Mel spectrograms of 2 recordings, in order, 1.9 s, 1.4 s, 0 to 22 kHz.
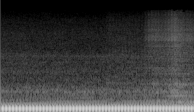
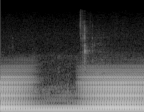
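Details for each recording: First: Miller & Kreisel V-2B subwoofer after replacing defective main filter capacitors in the power supply that caused distorted audio and low hum: deep steady 30 Hz tone, smooth with no buzz or crackle; clean output. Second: Miller & Kreisel V-2B subwoofer amplifier, 35 V positive supply sagging to 27 V under load: steady test tone with buzzy distortion and constant low mains hum; defective main filter capacitors, replaced to fix.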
